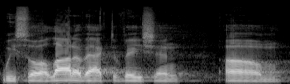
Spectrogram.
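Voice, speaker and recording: A man's voice: deep voice, level tone, a little slow, a little mellow, big-room sound. A young man from the Bahamas, a nonprofit finance and facilities staffer, speaking on a summit panel with many ums and restarts. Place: large event hall.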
